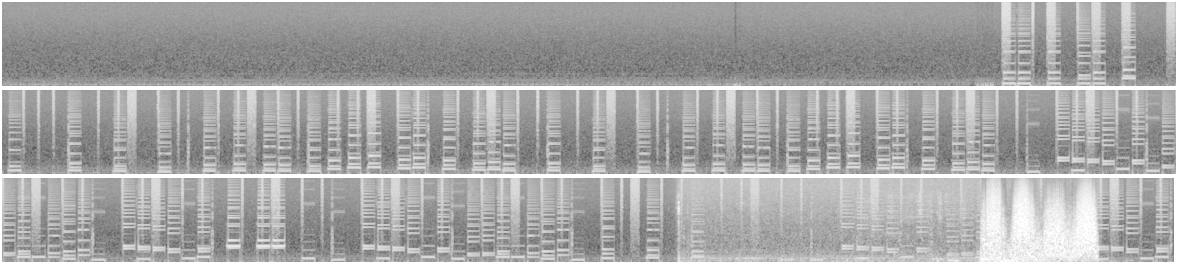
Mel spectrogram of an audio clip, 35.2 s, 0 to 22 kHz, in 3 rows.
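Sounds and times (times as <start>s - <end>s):
Famicom buzz: 10.0s - 35.1s.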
